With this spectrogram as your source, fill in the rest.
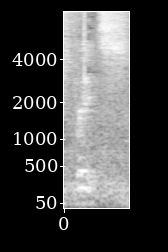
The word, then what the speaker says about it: frites: tried that with sweet potato fries um are frights or fruits a fancy way of saying fries and how is it pronounced it's freeze it's green it's french but actually belgium takes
